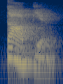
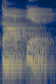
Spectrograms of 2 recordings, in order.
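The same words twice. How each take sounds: First: It carries the tones of the word 'poop'. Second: It carries the tones of the word 'answer'. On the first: The word means excrement. The speaker calls it wrong. "I said 大便 ... It means poop" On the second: The word means to answer or defend. The speaker calls it right. "instead of 大便"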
